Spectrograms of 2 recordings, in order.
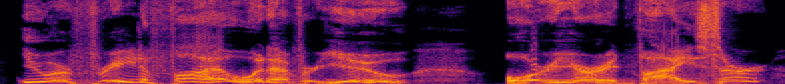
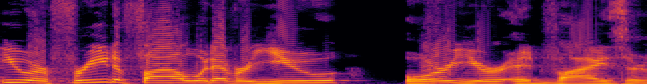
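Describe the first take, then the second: First: It is read in a put-on imitating voice. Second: It is read in the speaker's natural voice.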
